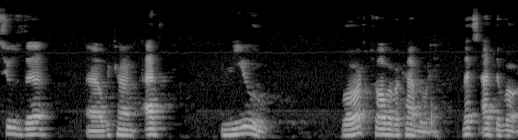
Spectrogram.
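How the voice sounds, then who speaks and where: Here a man speaks with a non-native accent. His voice is fairly high in pitch. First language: not English. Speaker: English learner and exam-prep tutor. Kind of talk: tutorial. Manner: halting, many fillers.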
